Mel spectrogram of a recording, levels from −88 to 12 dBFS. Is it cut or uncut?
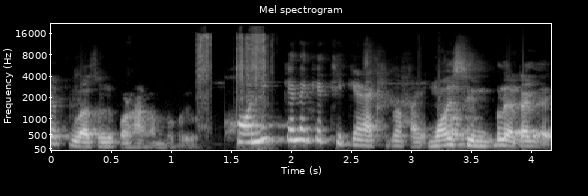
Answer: cut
